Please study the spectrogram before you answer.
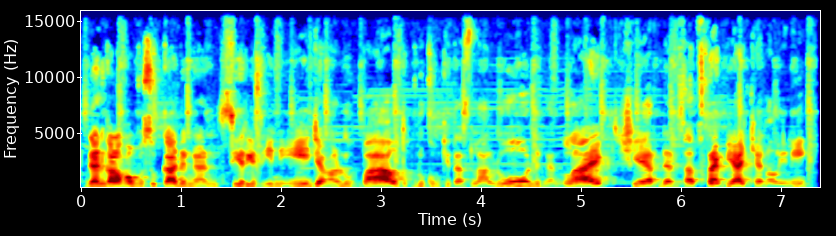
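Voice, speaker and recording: A woman's voice: mid-range voice, normal speed, hardly any pauses, faint music behind. Casual podcast co-host, woman, slangy and explanatory. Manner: explains with demonstrations, relaxed slangy delivery.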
